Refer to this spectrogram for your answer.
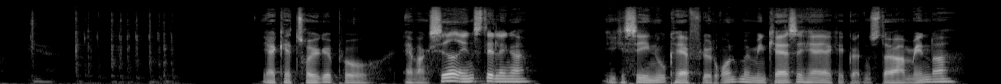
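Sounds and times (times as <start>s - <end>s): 
typing on a computer keyboard: 0.3s - 1.8s
speech: 2.6s - 5.4s, 6.0s - 9.6s.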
